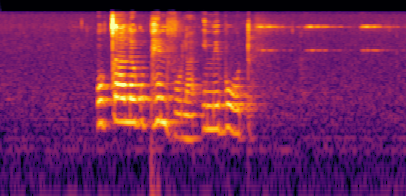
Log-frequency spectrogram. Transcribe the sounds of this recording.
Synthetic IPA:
uǀalɛk̬upʰendʱulaʔimiɓuːtʼɔ

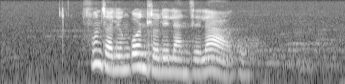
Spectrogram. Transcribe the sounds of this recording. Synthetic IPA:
fund͡zʱalɛŋkʼɔnd͡ɮʱɔlɛland͡zʱɛlaːk̬ɔ

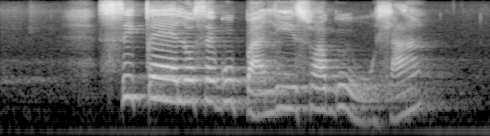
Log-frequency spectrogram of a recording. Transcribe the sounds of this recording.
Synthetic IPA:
siǀɛlɔsek̬ub̥ʱaliswak̬uːɮa

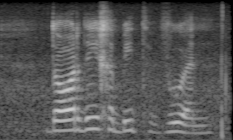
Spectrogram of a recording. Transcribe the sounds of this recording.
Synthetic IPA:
dɑːrdiχəbitvuən

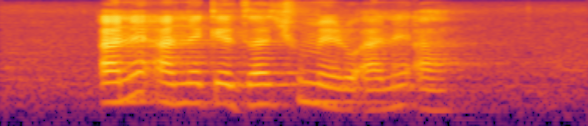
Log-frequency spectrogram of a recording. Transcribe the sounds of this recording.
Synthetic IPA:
anɛʔanɛkʼɛd͡zat͡ʃʰumɛɺɔʔanɛʔa

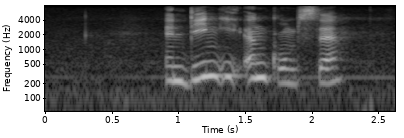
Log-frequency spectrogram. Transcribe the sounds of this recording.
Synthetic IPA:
əndiniʔəŋkɔmstə

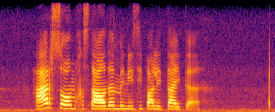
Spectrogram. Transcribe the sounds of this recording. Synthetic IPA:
ɦærsɑːmχəstælˠdəmynisipɐlitɛjtə̰

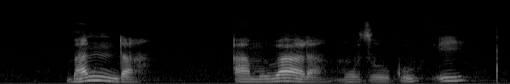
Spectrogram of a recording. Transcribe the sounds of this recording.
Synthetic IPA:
ban̩ːda | a̰muβaɺamud͡zukʼui

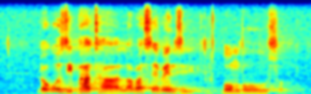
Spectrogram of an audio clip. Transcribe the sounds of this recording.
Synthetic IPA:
lʔo̰k̬uzipʰatʰalaɓasɛɓend͡zʱiɓom̩ɓuːsɔ̰

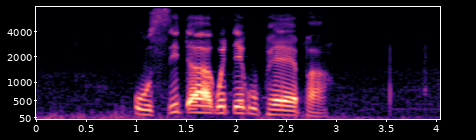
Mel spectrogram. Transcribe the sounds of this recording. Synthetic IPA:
usitʼak̬wɛtʼek̬upʰɛːpʰa̰

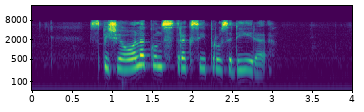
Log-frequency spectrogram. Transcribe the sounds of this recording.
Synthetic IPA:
speʃiɑːləkɔnstrəksiprɔsədiːɾə

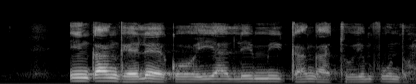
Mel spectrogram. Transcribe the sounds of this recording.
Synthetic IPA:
iŋkʼaŋɡʱɛlɛkʼɔjalemiɡ̥ʱaŋɡʱatʰɔjeɱfuːndʱɔ

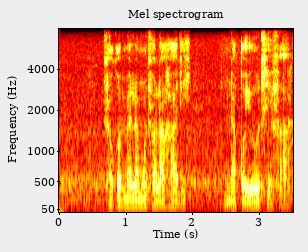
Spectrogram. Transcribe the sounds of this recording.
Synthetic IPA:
t͡ɬʰɔkʼɔmɛlamʊt͡ɬʰɔlaχadi | nakɔjoːt͡ɬʰɪfa̰

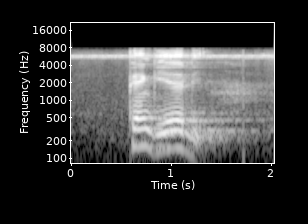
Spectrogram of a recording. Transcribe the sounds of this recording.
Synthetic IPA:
pʰɛŋɡʱeːlḭ

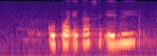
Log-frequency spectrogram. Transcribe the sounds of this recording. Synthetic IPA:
kʼupʼɔʔɛkʼasiʔelwi

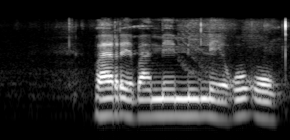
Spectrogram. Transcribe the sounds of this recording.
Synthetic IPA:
barɪbamemileɣʊɣʊ

